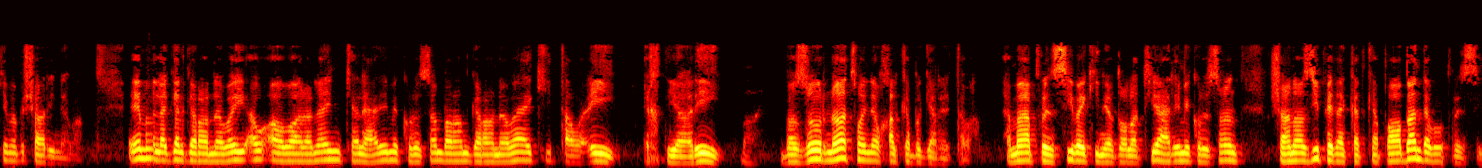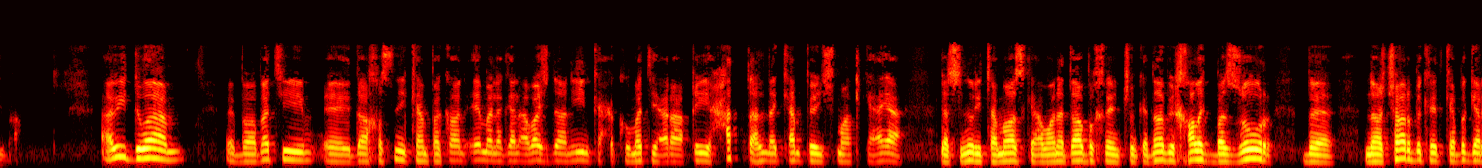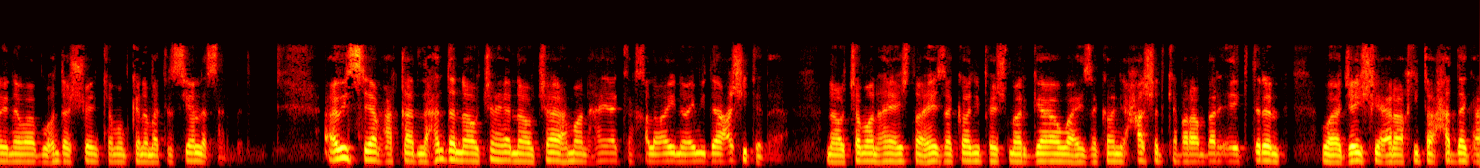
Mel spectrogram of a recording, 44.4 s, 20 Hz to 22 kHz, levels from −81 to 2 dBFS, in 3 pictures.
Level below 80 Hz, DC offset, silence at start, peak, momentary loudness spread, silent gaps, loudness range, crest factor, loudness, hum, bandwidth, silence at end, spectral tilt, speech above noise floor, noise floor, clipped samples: -66 dBFS; under 0.1%; 0.05 s; 0 dBFS; 11 LU; none; 6 LU; 20 dB; -21 LUFS; none; 8.8 kHz; 0 s; -5.5 dB/octave; 40 dB; -61 dBFS; under 0.1%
